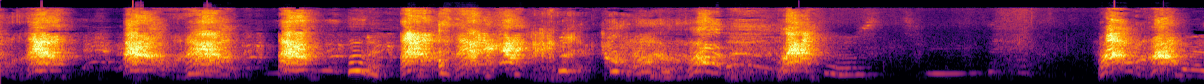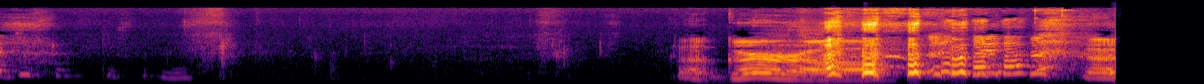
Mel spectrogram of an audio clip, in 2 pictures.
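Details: Puppy reacting to a singing Santa toy dog: a rapid run of loud, sharp barks for about four seconds, then quiet, then a tonal, warbling jingle from the toy near the end.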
